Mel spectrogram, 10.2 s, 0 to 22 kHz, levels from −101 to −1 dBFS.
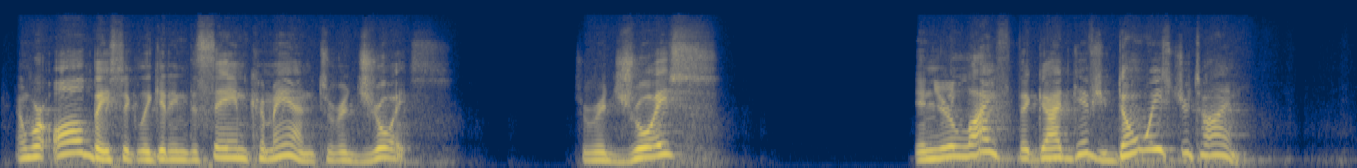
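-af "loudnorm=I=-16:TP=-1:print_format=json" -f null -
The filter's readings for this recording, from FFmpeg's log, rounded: "input_i" : "-23.1",
"input_tp" : "-6.3",
"input_lra" : "4.0",
"input_thresh" : "-34.0",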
